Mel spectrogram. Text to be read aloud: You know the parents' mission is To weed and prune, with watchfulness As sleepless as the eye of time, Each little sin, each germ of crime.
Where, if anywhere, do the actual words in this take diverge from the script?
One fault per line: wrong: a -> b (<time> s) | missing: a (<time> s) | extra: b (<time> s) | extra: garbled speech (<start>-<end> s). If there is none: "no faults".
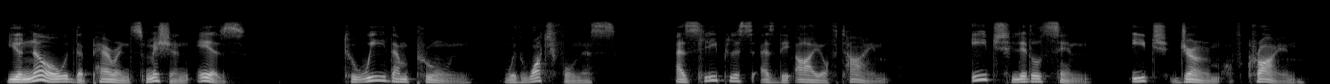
no faults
